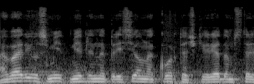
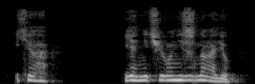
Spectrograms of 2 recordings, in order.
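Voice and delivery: trembling, shaky voice, much higher pitch; 7 semitones higher than usual. Narrator reading a young woman's reply to a security officer, trembling voice. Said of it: "дрожащим голосом откликнулась девушка".

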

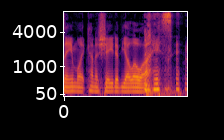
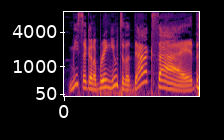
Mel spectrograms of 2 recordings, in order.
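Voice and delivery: high-pitched voice with the word side drawn out; 7 semitones higher than usual. Joking about Darth Jar Jar leading Kylo Ren: Jar Jar voice. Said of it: "Darth Jar Jar".

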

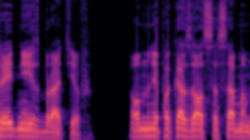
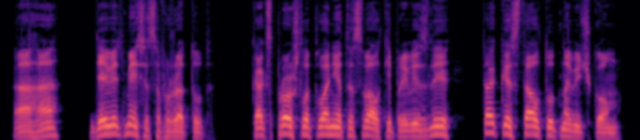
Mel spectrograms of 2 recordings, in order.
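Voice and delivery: ordinary delivery

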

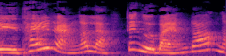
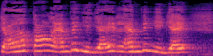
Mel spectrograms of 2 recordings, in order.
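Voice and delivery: high, rushed alarmed cry. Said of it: "mới la lên".

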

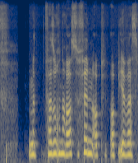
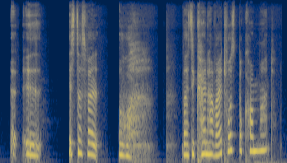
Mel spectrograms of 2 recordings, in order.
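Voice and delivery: halting stutter, higher in pitch. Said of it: "sie stottert".

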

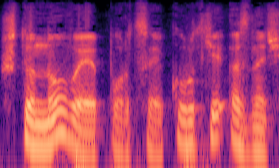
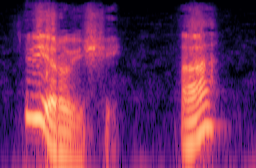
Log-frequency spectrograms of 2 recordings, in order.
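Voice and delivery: raised, taunting, derisive, mocking tone; 4 semitones higher, 5 dB louder than usual. The warden answers the narrator's confident offer: mocking question. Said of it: "насмешливо спросил он".

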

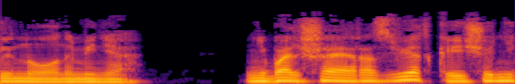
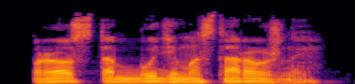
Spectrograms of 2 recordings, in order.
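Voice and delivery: plain reading voice

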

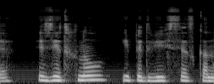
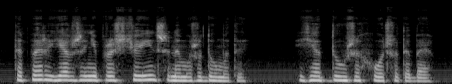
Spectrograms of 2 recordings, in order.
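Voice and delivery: plain reading voice

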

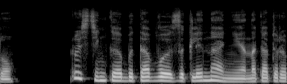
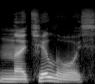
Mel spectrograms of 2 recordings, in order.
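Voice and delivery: mocking, offhand, tossed off, much lower pitch; 4 semitones lower than usual. A man, nervously told to sit at the table, tosses off a remark, mocking. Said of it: "насмешливо бросил он".

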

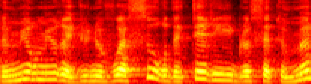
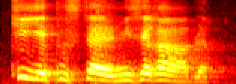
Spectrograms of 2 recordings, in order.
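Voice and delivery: booming, thundering, very loud roar; 10 dB louder than usual. Full of jealousy at news of Clara's marriage, he cries out, thundering voice. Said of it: "il s'écria d'une voix tonnante".

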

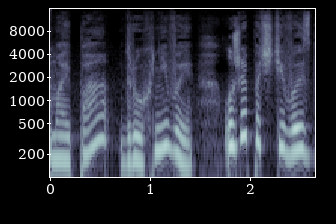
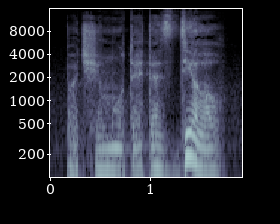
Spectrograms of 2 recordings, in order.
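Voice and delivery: hissed through clenched teeth, much lower and quieter; 7 semitones lower, 6 dB quieter than usual. A narrator reads a character confronting his brother, hissed through clenched teeth. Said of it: "прошипел он, стиснув зубы".

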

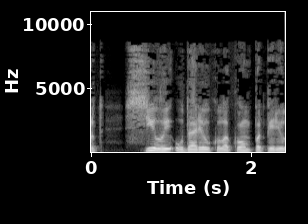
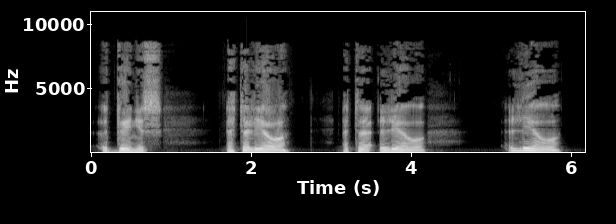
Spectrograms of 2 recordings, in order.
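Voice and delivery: near-hysterical cry, voice on the edge; 2 semitones higher than usual. A woman, caught in a man's arms, cries out names, near hysteria. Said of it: "В ее голосе звучала близкая истерика".

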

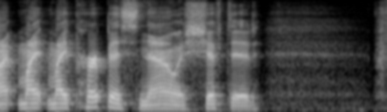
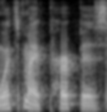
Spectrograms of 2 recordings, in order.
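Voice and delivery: plain

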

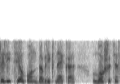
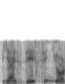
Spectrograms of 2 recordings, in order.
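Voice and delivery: soft, quiet voice. Bembo, leading out a saddled horse for Rio-Santo, speaks quietly. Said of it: "тихо сказал Бембо".

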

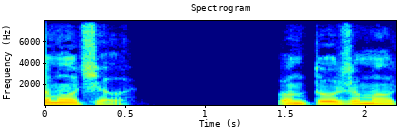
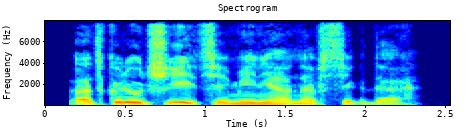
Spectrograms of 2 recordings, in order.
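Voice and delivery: ordinary delivery

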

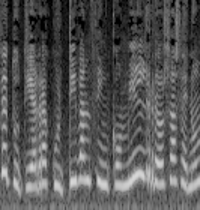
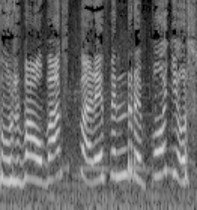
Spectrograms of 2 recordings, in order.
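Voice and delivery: spoken through a laugh, laughing. Reading a story: the little prince looks at the narrator's drawings and speaks, laughing. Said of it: "dijo riendo".

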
